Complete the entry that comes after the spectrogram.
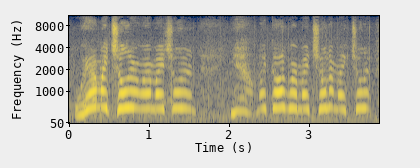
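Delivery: high, imitated screaming and wailing; retold wailing. Acting out her sister searching for her children, high retold wail. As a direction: act out a desperate, wailing cry. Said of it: "she was sobbing and wailing and just screaming".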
